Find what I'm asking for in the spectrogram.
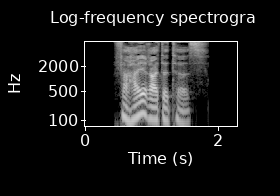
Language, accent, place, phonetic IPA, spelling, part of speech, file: German, Germany, Berlin, [fɛɐ̯ˈhaɪ̯ʁaːtətəs], verheiratetes, adjective, De-verheiratetes.ogg
- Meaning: strong/mixed nominative/accusative neuter singular of verheiratet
